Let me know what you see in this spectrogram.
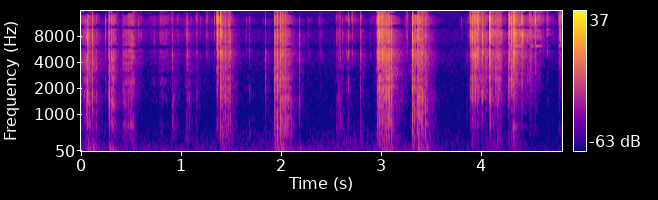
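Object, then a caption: Ridged potato chip. A single thin, dry, crisp ridged potato chip is held over an empty glass bowl and snapped into pieces by fingertips. It makes a series of short, bright, crackling snaps separated by brief quiet gaps, with almost no low end and no lingering ring.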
